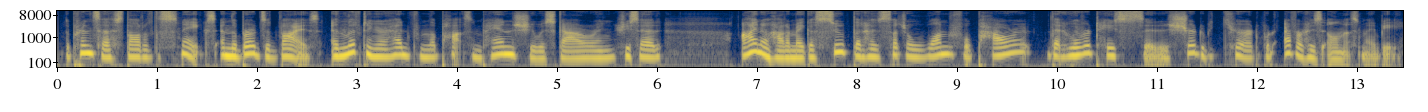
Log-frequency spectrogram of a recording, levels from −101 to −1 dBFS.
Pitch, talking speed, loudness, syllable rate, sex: 185 Hz, 225 wpm, -18 LUFS, 5.4 syllables/s, female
